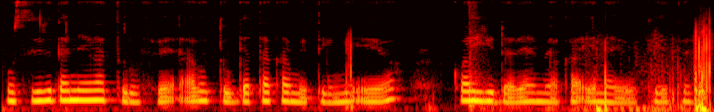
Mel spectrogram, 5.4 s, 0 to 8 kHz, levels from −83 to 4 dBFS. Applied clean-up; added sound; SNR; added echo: none; Thump, thud; 17 dB; none.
